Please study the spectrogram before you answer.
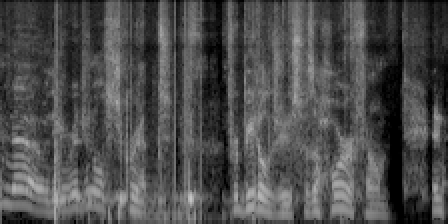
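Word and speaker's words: Betelgeuse: remember fair enough Beetle Juice's real name is pronounced Beetle Juice but it's spelled bet I'm trying to remember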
